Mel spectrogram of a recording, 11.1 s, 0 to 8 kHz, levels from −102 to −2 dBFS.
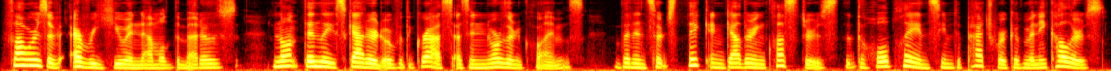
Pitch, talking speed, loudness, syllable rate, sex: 170 Hz, 185 wpm, -19 LUFS, 5.4 syllables/s, female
